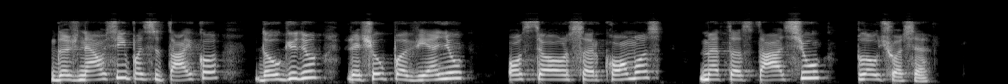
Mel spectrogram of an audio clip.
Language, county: Lithuanian, Vilnius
